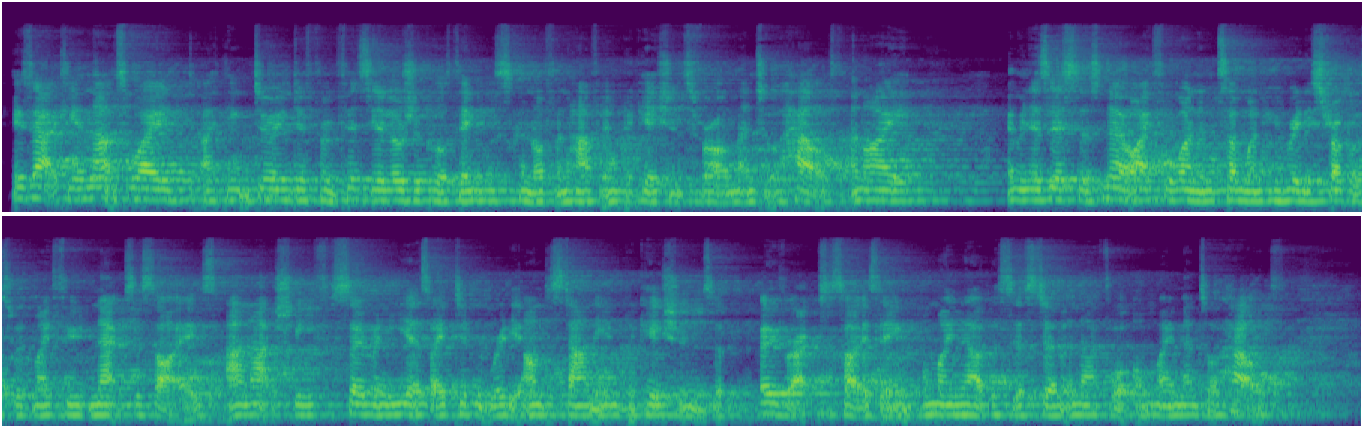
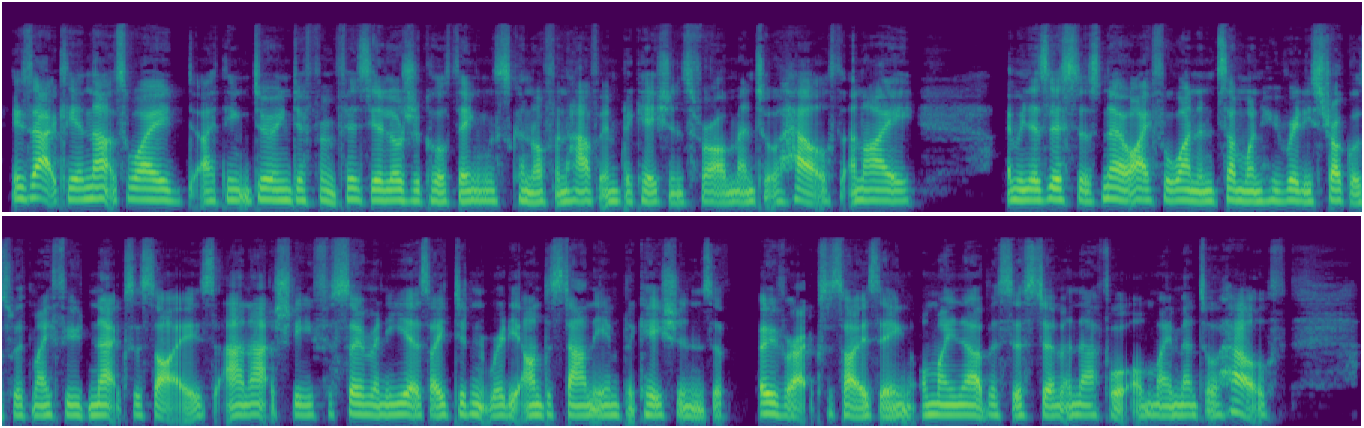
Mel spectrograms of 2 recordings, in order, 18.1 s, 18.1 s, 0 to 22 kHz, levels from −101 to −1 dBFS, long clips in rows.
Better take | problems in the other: second | room echo; slight; dies away in 1.6 s // off-mic speech; somewhat distant

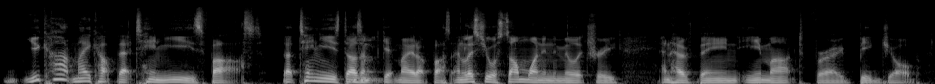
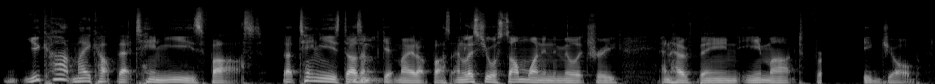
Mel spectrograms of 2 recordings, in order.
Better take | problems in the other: first | audio cutting out; at 8 s

